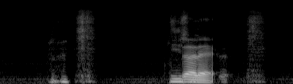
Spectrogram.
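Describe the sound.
A few short, sharp sniffs, with a brief voiced, snort-like vocal sound in the middle, as if someone is imitating a sniff.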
